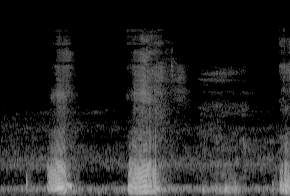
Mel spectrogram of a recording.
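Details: Soft, irregular, brief low rattling snoring breaths from a sleeping male cat rescued from the street in late autumn; cat snoring.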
